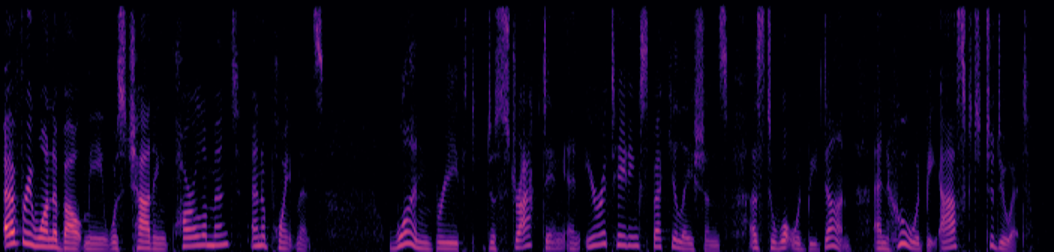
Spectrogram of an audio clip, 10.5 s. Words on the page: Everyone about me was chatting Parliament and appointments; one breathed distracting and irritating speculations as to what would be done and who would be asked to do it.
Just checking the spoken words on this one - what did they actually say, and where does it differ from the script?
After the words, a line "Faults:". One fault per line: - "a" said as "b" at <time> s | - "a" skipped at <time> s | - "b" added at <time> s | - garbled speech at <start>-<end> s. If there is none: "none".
Everyone about me was chatting Parliament and appointments; one breathed distracting and irritating speculations as to what would be done and who would be asked to do it.
Faults:
none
